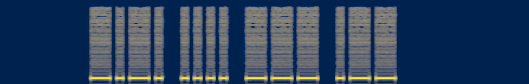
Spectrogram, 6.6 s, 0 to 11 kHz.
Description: Morse code, heard as a keyed tone, about 15 wpm, 800 Hz. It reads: CHOW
